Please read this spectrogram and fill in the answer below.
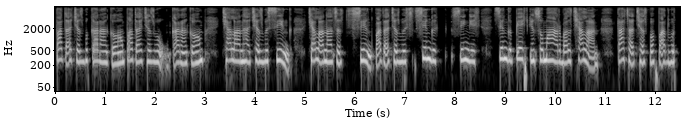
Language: Kashmiri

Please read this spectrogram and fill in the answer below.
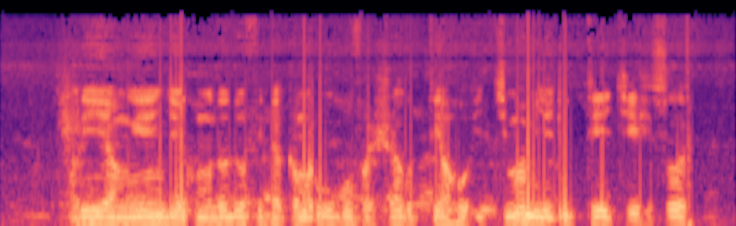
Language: Kinyarwanda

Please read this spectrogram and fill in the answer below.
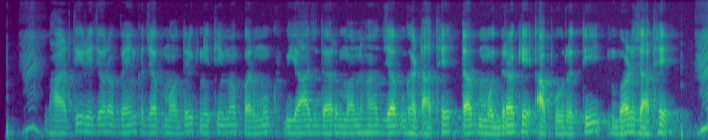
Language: Chhattisgarhi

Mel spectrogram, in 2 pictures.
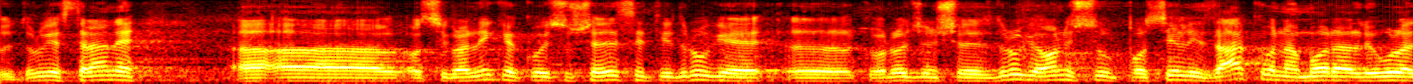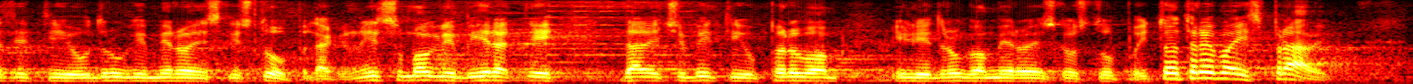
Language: Croatian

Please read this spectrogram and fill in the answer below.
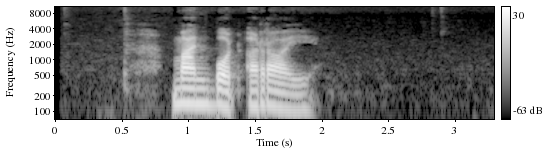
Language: Thai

